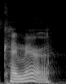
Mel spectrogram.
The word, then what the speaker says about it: chimera: or that sort of thing is that a Shima no CRA is that how you pronounce it yes that's Shimmer yeah no it's Chimera with a CH yes c h c c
